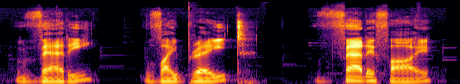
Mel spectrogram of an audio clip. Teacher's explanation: इसमें वी letter को pronounce करते हुए आप लोअर लिप को अपर टीथ के साथ टच करेंगे।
